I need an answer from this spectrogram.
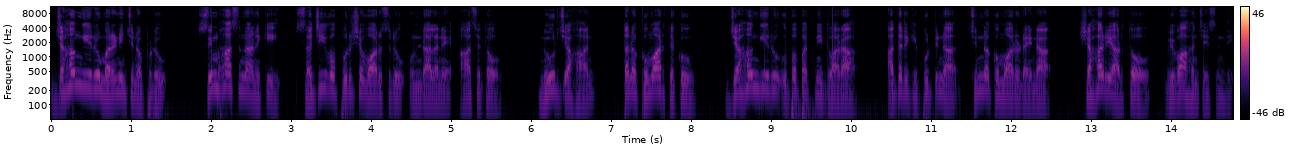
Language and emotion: Telugu, neutral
